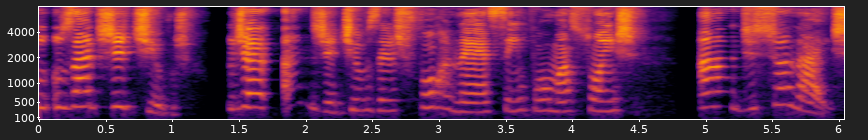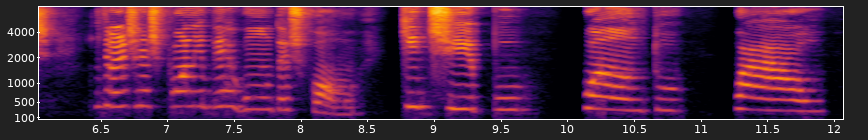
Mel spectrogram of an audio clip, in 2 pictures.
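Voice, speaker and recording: A young adult woman with a Brazilian accent teaches an exam-prep English lesson, her voice high and bright. She explains slowly and patiently, step by step, checking in with her listeners as she goes. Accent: Brazilian Portuguese.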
